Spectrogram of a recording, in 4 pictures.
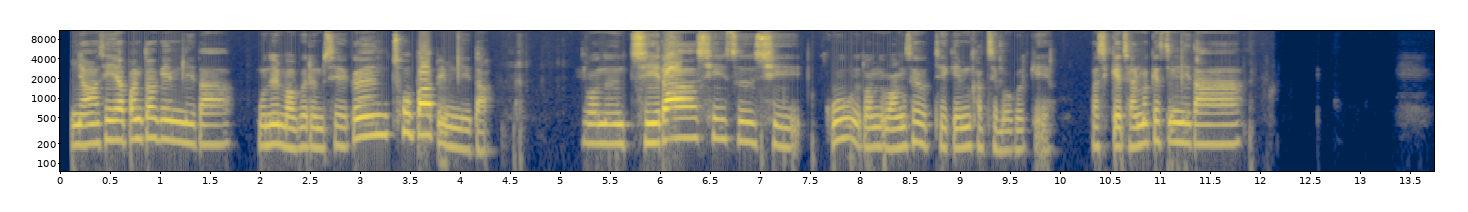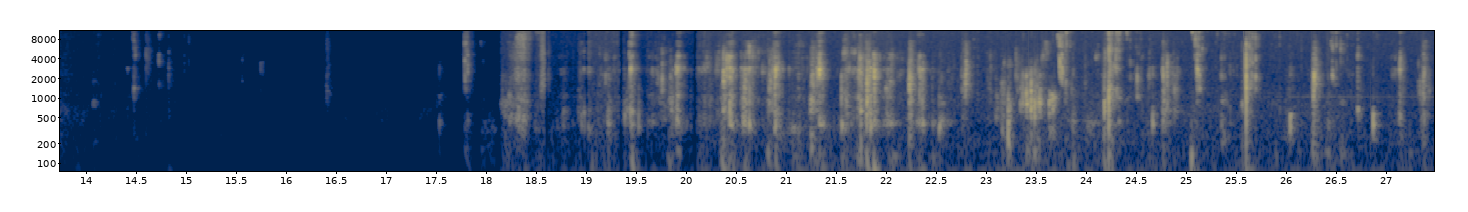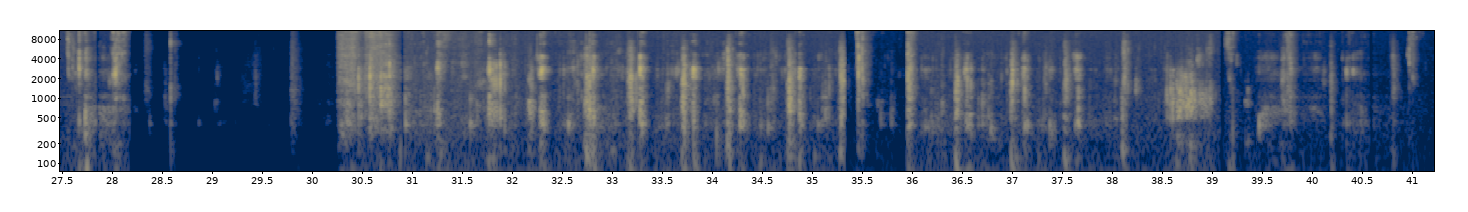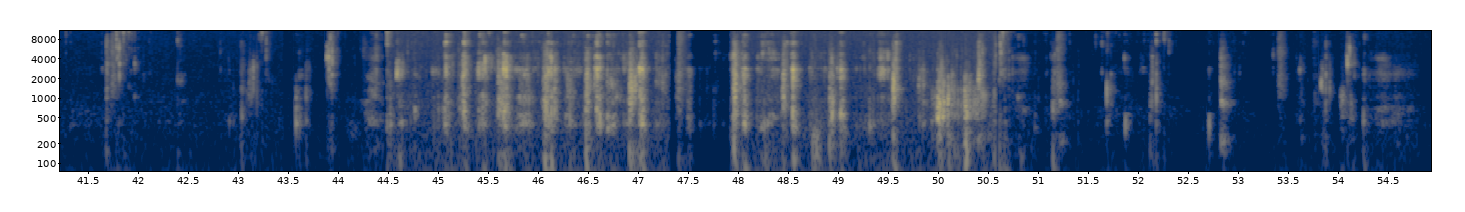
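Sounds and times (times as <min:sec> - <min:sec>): person chewing crunchy food: 0:04.4 - 0:05.2, 0:11.8 - 0:12.2, 0:17.8 - 0:28.2, 0:30.3 - 0:54.8.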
